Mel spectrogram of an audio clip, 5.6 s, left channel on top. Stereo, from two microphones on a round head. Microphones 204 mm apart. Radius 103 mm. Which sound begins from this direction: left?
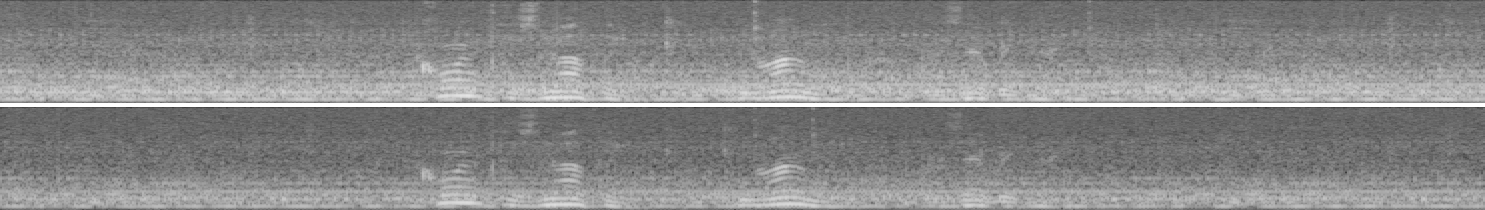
A man speaking, at 1.6 s.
